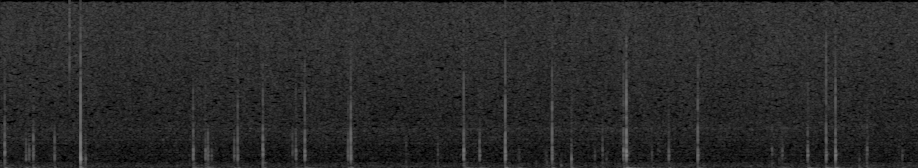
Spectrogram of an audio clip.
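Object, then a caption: Thin plastic desk mat. Fingertips and short nails on both hands tap a clear plastic desk mat, a thin transparent glossy plastic sheet lying on a desk. The quiet, irregular taps are short, crisp clicks with almost no ring, over a steady low rumble.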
